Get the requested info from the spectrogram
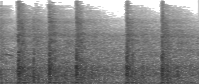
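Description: Consumer aerial fireworks going off: about five sharp bangs in quick, uneven succession as the shells burst overhead.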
